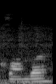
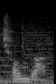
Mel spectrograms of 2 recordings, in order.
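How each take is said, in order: First: The name begins with a kw sound. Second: The name begins with a ch sound. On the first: This is how Americans usually say it. "Americans will usually call it either Canva or Kwamba. I, I tend to call it Kwamba" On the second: This is how the company's home country says it. "I think it's actually Chomba"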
